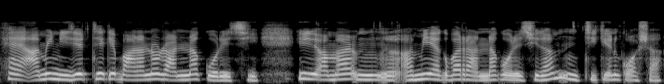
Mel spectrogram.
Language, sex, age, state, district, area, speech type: Bengali, female, 30-45, West Bengal, Jalpaiguri, rural, spontaneous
